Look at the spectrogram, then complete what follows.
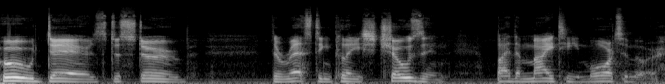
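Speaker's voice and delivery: thundering, loud, booming voice. A voice from nowhere challenges the group passing through, booming voice. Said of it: "you all of a sudden hear a booming voice".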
